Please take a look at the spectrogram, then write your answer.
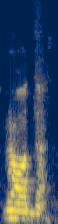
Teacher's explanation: Na Itália mesmo, pelo menos na região central, eles usam esse, roda. É uma vibração só e não duas. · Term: vibrante simples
